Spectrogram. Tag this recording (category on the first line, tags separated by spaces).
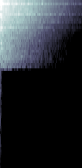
Instrument samples > Percussion
Cymbal Enthnic FX Magical Percussion Synthtic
